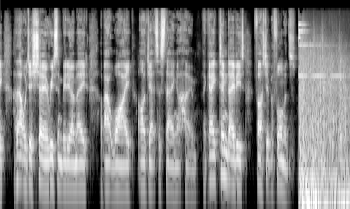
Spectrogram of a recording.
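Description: A man speaks with emphasis close to a microphone.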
